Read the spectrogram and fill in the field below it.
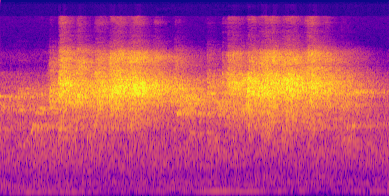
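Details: Newly hatched budgerigar chicks inside a nest box give two harsh, hissing, rasping bursts, each lasting over a second.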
